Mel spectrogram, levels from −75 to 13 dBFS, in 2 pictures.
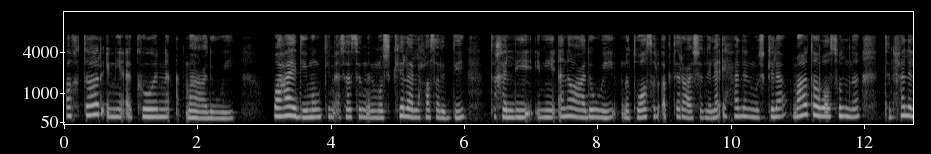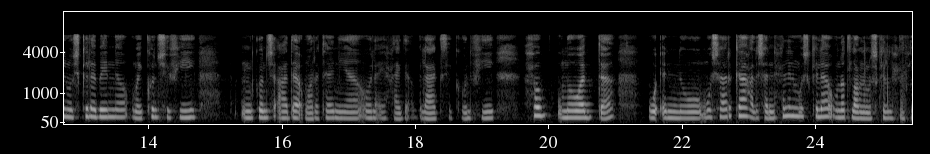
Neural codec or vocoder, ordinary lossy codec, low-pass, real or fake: none; none; 7.2 kHz; real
